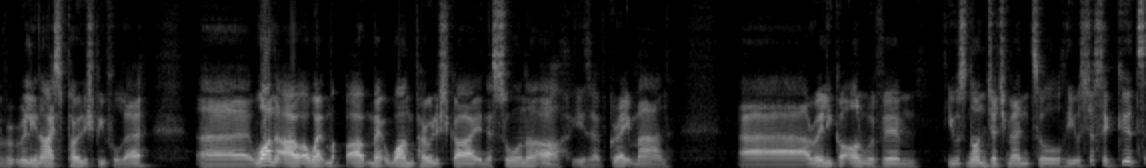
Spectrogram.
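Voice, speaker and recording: A man's voice: medium pitch, moderate pace, a bit bright, smooth. A middle-aged man talking casually to camera in a loose monologue. He hesitates, repeats words as he restarts, and often checks in with a questioning "yes?". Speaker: vlogger. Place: lives in a small town.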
